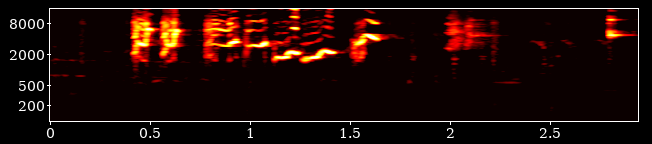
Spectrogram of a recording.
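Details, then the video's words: Female greater green leafbird (green cucak), a kept songbird also used to lure others into singing, gives a quick burst of bright chirps leading into slurred, rising and falling whistled notes, then a lone high note. "The female Green Cucak bird is chirping well, GREATER GREEN LEARBIRD"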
